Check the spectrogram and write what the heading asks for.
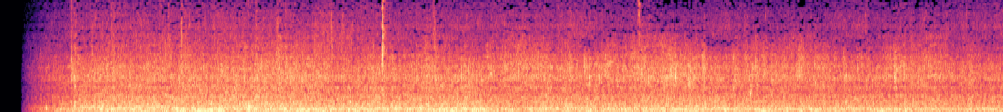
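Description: Steady rain falling, with a few sharper drop ticks here and there; it fades in over the first half-second.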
